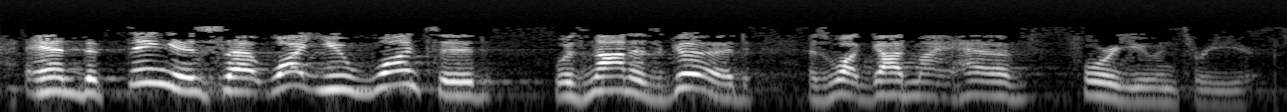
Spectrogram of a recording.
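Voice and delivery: usual speaking voice

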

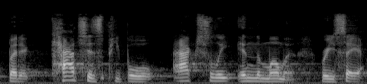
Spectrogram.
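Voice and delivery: usual speaking voice

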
